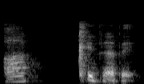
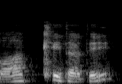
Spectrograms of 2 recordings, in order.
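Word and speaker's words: आखिदते: Second consonant, akhidate. So it has to be aspirated. So akhidate, prakhidate. That again, uk and k come. Okay, so pay attention to that.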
